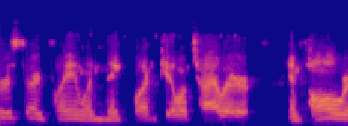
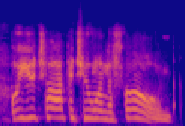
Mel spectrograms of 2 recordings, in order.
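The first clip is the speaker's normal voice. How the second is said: much higher, curious imitation; 12 semitones higher than usual. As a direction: call out a casual question, pitched up. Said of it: "And it was fucking [name]".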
